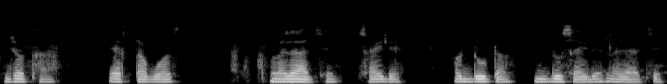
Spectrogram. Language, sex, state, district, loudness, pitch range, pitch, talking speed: Bengali, male, West Bengal, Jalpaiguri, -20 LUFS, 120-130 Hz, 125 Hz, 125 wpm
